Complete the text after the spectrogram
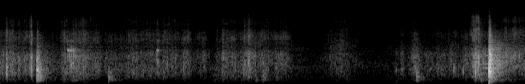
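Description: Plastic wrapping crinkles and rustles as it is pulled off.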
